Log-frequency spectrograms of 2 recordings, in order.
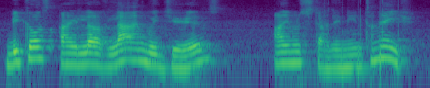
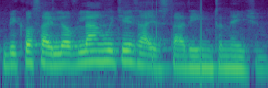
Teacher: Languages, el tono va hacia arriba y hago mi pausa, ¿no? Y después digo I'm studying intonation y ahí bajo mi tono, ¿sí?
